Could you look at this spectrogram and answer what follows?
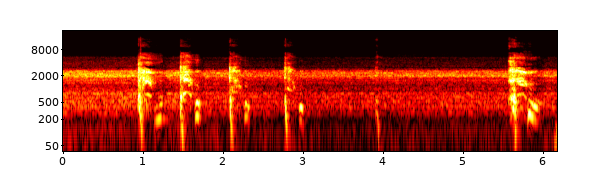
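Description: About six harsh, explosive coughs in a fit over six seconds, an irritant cough after smoking. Steady background hum.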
